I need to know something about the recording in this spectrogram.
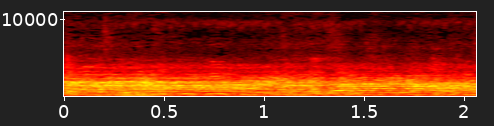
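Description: Mixed voices with background music, one voice wavering in pitch.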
